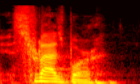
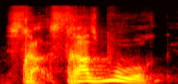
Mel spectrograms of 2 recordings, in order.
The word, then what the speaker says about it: Strasbourg: Strasbourg. Yeah. I've been there. – Right. Okay. But Strasbourg. – Yeah, I'm not perfect.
